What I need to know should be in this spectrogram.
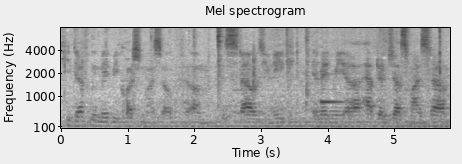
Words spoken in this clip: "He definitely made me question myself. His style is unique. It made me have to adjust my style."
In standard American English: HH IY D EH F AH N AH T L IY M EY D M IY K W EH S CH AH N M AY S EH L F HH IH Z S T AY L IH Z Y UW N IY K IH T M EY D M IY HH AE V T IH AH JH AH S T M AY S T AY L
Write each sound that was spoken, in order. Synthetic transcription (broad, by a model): HH IY D EH F AH N AH T L IY M EY D M IY K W EH S CH N M AY S EH L F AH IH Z S T AY L IH Z Y UW N IY K IH T M EY D M IY HH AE F T IH JH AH S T M AY S T AY L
